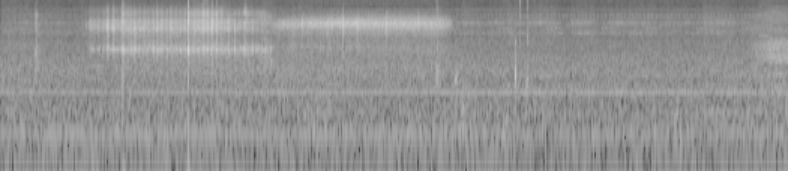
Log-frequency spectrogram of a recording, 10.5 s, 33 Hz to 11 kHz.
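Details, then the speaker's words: Zmax variable-wattage vape mod set to 7 watts, using pulse width modulation that checks the cartomizer's resistance every fraction of a second and adjusts power; thin high-pitched electronic buzz in short bursts, the normal "rattlesnake" pulsing of the power regulator. "So what it does is it does a pulse width modulation. So what it does is it tests the ohmage of your Cartomizer."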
